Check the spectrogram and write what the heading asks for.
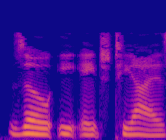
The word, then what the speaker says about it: Zoetis: Even the pronunciation guide Zoe Ehti was carefully crafted to be memorable yet professional.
